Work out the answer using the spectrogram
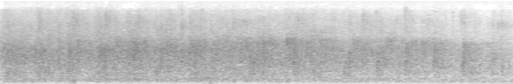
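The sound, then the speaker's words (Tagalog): A church audience claps their hands in a dense, steady wash of applause that holds evenly throughout and eases slightly at the very end. “If you believe that, can you clap your hands to the Lord?”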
